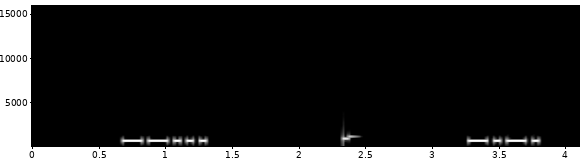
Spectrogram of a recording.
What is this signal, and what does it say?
Morse code, heard as a keyed tone, about 25 wpm, 700 Hz. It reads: 7 C
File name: Single-Letter-Number-25wpm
